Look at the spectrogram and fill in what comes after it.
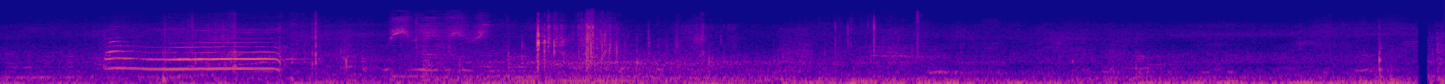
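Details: Street-living ginger cat in Morocco, hungry and pleased to see a familiar feeder, lets out one loud, drawn-out, level meow near the start, followed by clicks, rustling and faint voices.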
